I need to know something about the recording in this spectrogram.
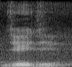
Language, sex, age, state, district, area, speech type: Urdu, male, 18-30, Bihar, Gaya, urban, spontaneous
